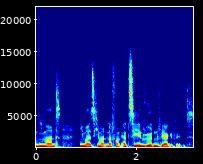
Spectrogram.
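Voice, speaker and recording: A man's fairly high voice, dark and mellow in tone, with fairly even intonation against a quiet background. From Germany, Bielefeld (northern Germany); Germany. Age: 20s. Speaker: extreme mountaineer; interview guest. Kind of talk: radio interview. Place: studio. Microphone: studio mic.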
